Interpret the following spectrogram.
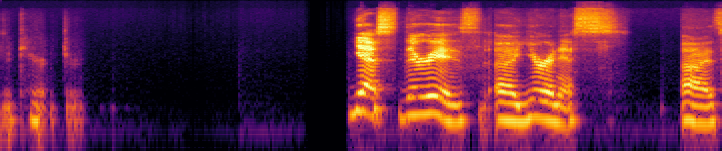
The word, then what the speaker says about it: Uranus: Uranus is how they pronounce their name, and yes.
